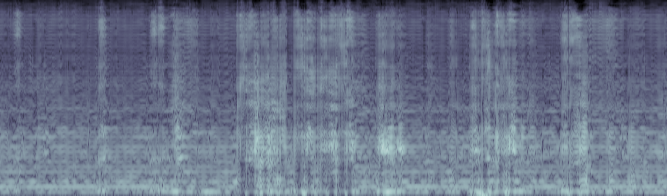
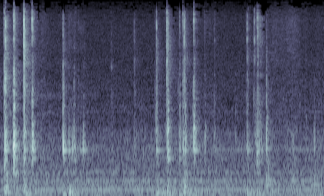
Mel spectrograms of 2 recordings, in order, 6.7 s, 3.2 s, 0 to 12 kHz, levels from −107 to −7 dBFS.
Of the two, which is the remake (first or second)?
first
